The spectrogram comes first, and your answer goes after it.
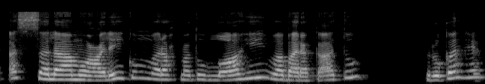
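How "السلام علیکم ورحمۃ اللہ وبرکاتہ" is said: very slow recitation of السلام علیکم ورحمۃ اللہ وبرکاتہ; slow full salam. Shown as a demonstration. Teacher repeating the full salam for the class, slow and clear. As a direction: recite it again slowly, each word whole. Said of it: "پھر سے ہم دیکھ لیتے ہیں".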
